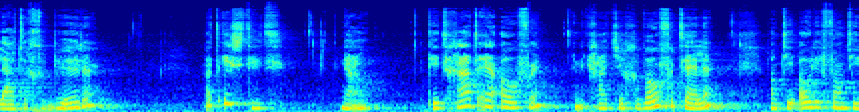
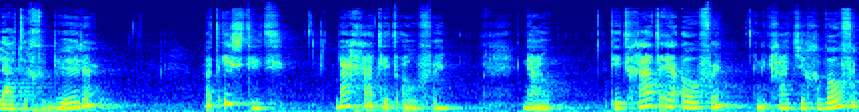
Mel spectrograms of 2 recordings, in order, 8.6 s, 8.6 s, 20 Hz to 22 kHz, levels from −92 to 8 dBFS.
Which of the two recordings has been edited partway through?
first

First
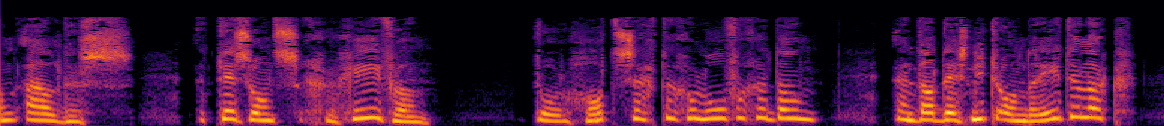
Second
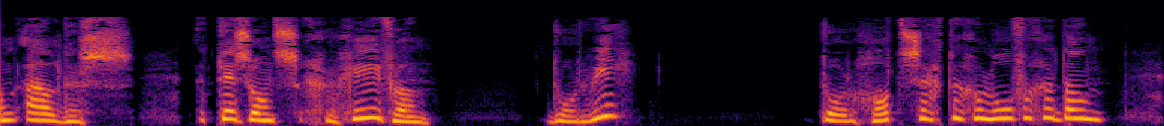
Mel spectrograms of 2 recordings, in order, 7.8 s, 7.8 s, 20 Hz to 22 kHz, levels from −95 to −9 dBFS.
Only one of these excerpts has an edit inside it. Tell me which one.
first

